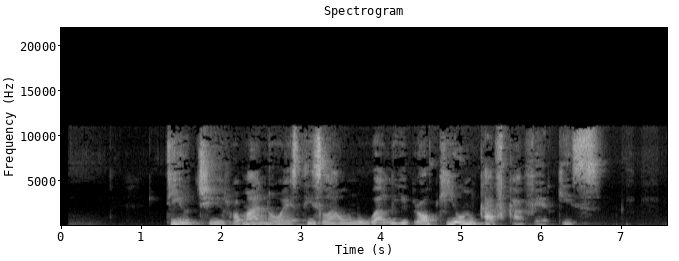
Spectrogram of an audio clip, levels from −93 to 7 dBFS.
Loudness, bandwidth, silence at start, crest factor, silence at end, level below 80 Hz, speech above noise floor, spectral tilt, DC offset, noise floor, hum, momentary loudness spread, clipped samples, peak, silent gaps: -25 LUFS; 11.5 kHz; 1.35 s; 22 dB; 0.8 s; -62 dBFS; 43 dB; -3.5 dB/octave; under 0.1%; -70 dBFS; none; 13 LU; under 0.1%; -6 dBFS; none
